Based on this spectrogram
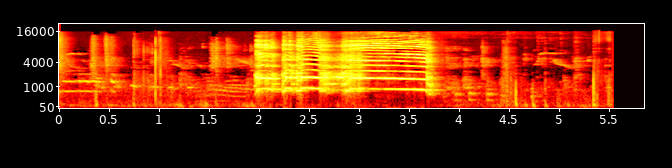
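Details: Barred cream Leghorn rooster: scattered clucks and clicks, then a loud, sustained crow of nearly two seconds with a rich harmonic tone, trailing off into soft clucking.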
